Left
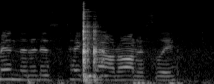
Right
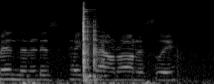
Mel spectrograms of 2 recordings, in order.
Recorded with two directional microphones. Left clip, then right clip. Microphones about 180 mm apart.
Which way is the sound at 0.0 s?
55° right (ahead or behind).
